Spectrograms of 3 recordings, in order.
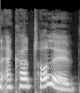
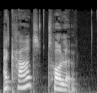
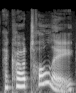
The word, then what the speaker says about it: Eckhart Tolle: even Eckhart Tolle, I'm already saying it with an English accent. Eckhart Tolle. Okay, I know German. I don't have to pretend I don't know how to pronounce his name.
